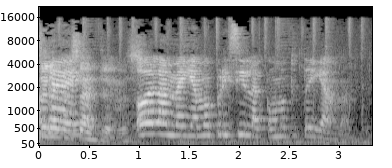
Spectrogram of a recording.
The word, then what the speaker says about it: me llamo: That's mi amo, right? Why are you saying amo? Like, that means no. Huh? How do you pronounce it?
